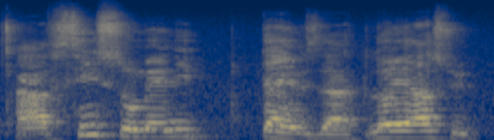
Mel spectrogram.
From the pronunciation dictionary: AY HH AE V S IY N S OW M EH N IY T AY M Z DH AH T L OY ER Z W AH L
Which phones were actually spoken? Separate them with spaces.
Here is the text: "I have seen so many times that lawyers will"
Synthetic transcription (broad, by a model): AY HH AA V S IY N S OW M EH N IY T AY M S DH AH T L OY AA S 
